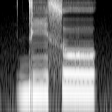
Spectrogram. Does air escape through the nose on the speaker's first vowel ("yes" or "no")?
no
